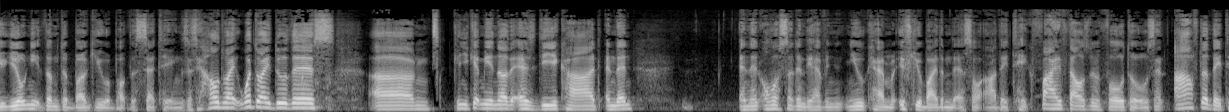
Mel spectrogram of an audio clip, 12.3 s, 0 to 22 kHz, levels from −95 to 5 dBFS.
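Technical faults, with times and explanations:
No technical faults are audible anywhere in this speech recording.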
